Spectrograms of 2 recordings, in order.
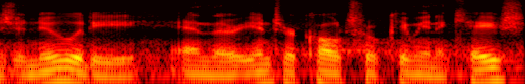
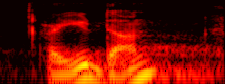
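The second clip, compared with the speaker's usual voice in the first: put-on affectionate, caring, tender tone; 2 semitones higher than usual. Retelling what a listener asked after hearing the speaker out: imitating someone speaking lovingly. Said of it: "in a really loving way".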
